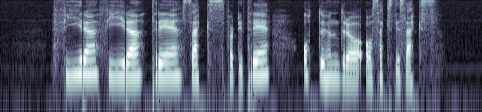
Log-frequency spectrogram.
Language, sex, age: Norwegian, female, 32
